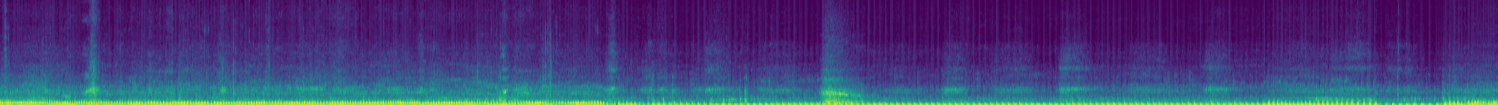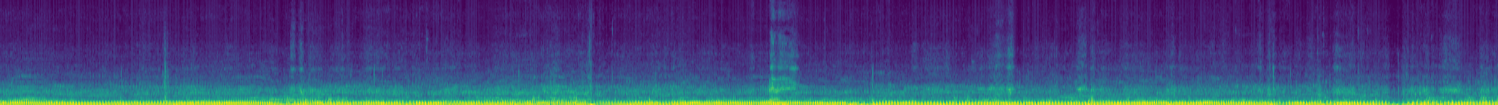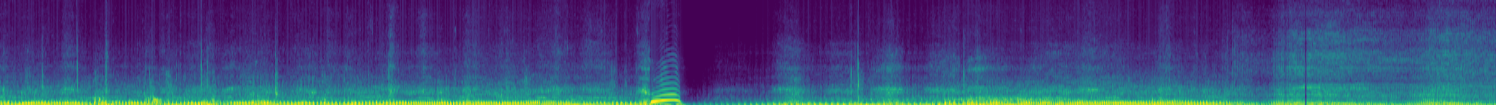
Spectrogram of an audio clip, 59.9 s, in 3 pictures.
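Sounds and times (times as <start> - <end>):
motorcycle engine running: 0.0 - 59.9
knocks and rattles: 31.5 - 47.2.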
